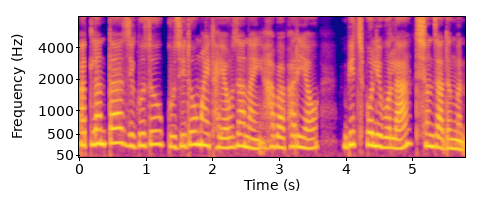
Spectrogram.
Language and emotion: Bodo, neutral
